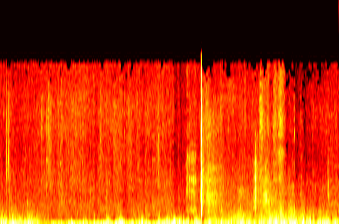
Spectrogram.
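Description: A single sharp crack of a wooden bat hitting a baseball, about two and a half seconds in, over steady low background noise.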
